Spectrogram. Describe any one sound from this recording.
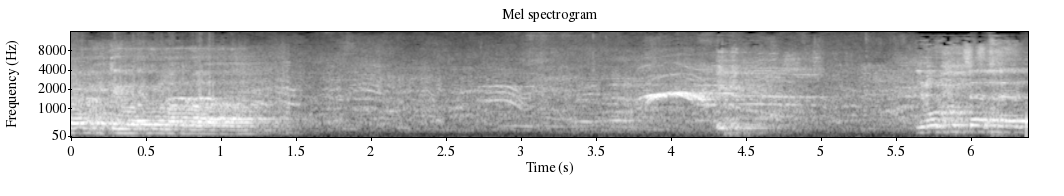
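A man speaks into a microphone with animation, heard through loudspeakers in a large echoing hall.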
